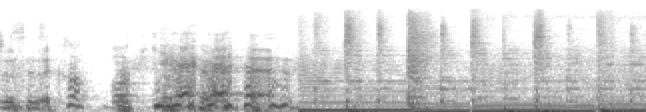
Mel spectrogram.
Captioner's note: laughing together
